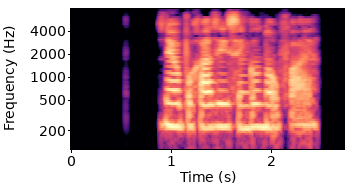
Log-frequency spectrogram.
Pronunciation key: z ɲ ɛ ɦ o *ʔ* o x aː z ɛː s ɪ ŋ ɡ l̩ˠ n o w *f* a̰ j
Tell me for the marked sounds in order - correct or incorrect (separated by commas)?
incorrect, correct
